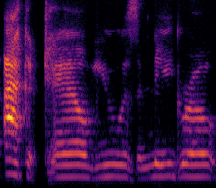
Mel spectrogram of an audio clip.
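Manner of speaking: imitating a rural American bigot. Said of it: "like, redneck voice".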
